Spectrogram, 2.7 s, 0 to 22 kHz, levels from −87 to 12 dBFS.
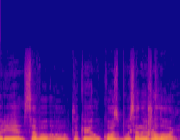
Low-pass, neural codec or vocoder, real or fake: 14.4 kHz; none; real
